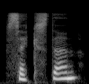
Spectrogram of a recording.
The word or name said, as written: 16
